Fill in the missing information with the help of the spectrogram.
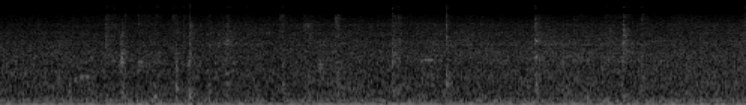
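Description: Hands squishing and mixing wet plantain pudding batter in a glass bowl, with irregular light clicks against the glass. Behind it, a steady hiss of heavy rain outside.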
